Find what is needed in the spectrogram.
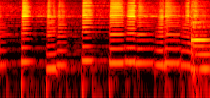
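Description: Swing band recording in an instrumental passage without vocals: a piano-like keyboard line over sharp drum hits, about three or four a second.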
